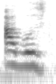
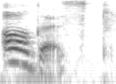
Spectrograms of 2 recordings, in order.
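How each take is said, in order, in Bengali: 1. এটি বাংলা ঘরানার ইংরেজি উচ্চারণে বলা হয়েছে। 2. এটি ব্রিটিশ ইংরেজি উচ্চারণে বলা হয়েছে। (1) "আমরা ইংরেজিতেও অনেকেই আগস্ট বলে থাকি" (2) "ব্রিটিশ প্রনাউন্সিয়েশন হবে অগস্ট"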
